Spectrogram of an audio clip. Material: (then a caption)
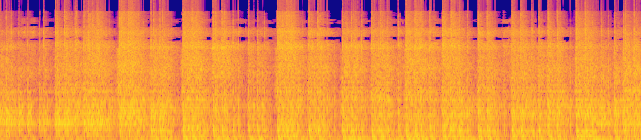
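Slate board, wood. White chalk sticks held in both hands tap rapidly on a solid, medium, flat black chalkboard panel in a wooden frame. The taps come in a fast, uneven, dense clatter of sharp, bright clicks with a woody knock beneath, running together into a continuous rattling patter.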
